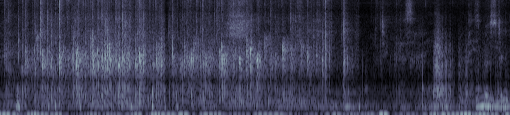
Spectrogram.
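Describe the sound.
Applause from an evening gathering welcoming a guest speaker: a dense wash of clapping for about five seconds that then thins, with people talking as it fades.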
